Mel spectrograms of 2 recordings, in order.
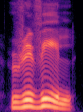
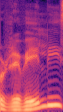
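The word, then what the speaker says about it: reveille: revamp number 1488 रिवेल उच्चारण पर ध्यान दें रेवेले रेवेली रेवेले हिंदी अर्थ फौज में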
